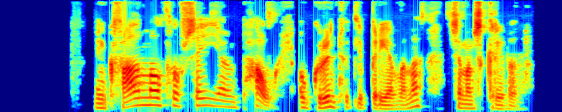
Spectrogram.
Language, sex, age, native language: Icelandic, male, 40-49, Icelandic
